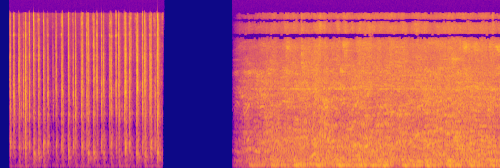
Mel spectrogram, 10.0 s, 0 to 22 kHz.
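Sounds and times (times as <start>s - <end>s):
rapid keyboard key clicks: 0.2s - 3.3s.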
